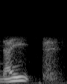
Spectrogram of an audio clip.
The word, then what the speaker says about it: night: And we get silent letters in night, the GH there. That sound is a guttural sound from Old English where they would say nicht.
